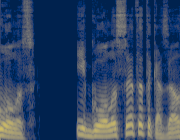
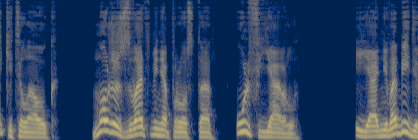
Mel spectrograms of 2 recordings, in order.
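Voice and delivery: plain reading voice

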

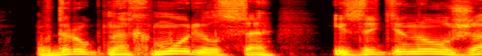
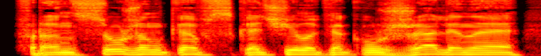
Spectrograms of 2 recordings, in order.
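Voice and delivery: usual speaking voice

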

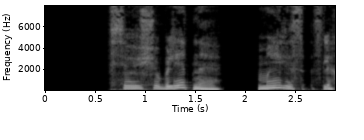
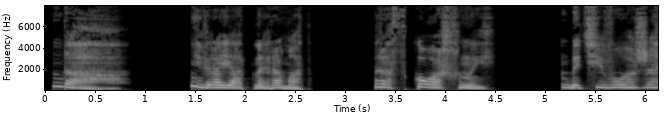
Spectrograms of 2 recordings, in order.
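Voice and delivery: ecstatic demon voice; 6 semitones higher, slower than usual. Acted. Demon relishes the scent.

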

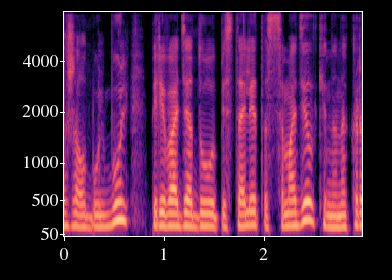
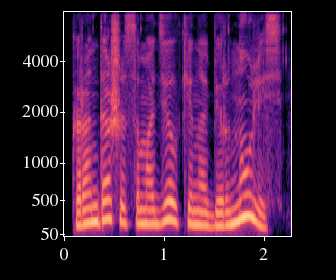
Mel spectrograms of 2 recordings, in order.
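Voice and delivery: ordinary delivery

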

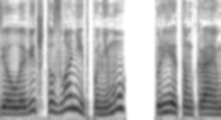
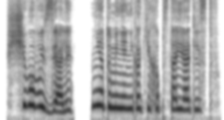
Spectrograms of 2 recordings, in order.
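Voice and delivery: high, louder flustered denial; the accountant recoiling from the suggestion, high and louder; alarmed protest; 9 semitones higher, 4 dB louder than usual. A narrator's reading. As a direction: push the idea away in alarm.

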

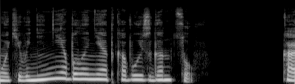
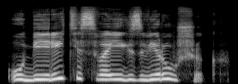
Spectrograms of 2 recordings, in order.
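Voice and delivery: louder, slow irritated order; charm lost; 3 semitones higher, 5 dB louder, slower than usual. A narrator's reading. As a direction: order them away as an exasperated count. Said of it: "окончательно растерял обаяние Байлард". (раздражённый приказ, громко и с расстановкой)

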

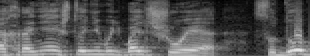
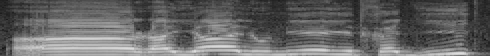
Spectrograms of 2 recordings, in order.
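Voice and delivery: slow troll voice; 5 dB louder, much slower than usual. Acted. Troll Detritus questions the piano.

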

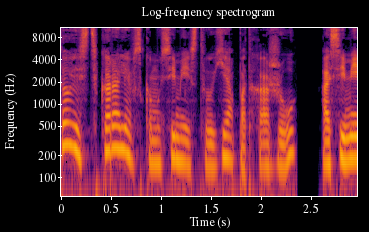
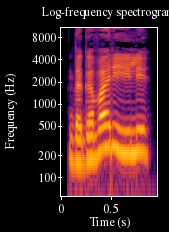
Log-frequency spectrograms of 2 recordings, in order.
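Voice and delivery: louder, decisive rebuttal; firm contradiction; 3 semitones higher, 7 dB louder than usual. A narrator's reading. Son tells father the talk is over, firmly. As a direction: contradict him loudly, closing the subject. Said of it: "не согласился Шарль".

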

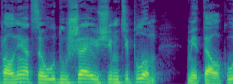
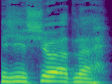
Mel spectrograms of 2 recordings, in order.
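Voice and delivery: slow, hoarse, higher-pitched response; hoarse reply; 4 semitones higher, slower than usual. A narrator's reading. Driver spotting the next wall of fog, hoarse. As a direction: rasp it out slowly. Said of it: "сипло отозвался".

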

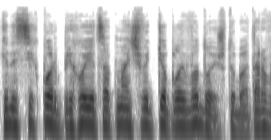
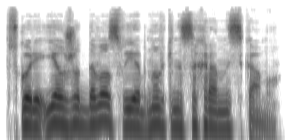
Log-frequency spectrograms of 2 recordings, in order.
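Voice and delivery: ordinary delivery

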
